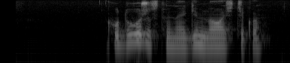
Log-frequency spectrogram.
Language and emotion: Russian, sad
